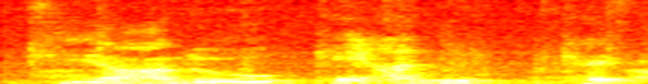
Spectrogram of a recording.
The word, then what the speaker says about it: Keanu: Keanu. He has a Hawaiian name, for Pete's sake. You have to pronounce all those vowels.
